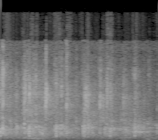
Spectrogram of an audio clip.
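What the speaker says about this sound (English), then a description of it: "A warm round of applause for her." A live audience at a teacher app launch event applauds a storyteller coming on stage, a soft, steady spread of clapping heard at a distance and fairly faint.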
